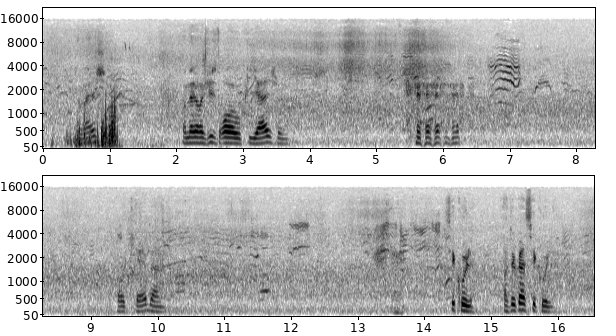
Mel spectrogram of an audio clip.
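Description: Gentle waves wash onto the shore.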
